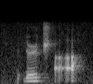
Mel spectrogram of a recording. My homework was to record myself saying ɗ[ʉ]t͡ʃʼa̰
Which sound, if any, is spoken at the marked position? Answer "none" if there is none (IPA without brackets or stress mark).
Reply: ʉ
